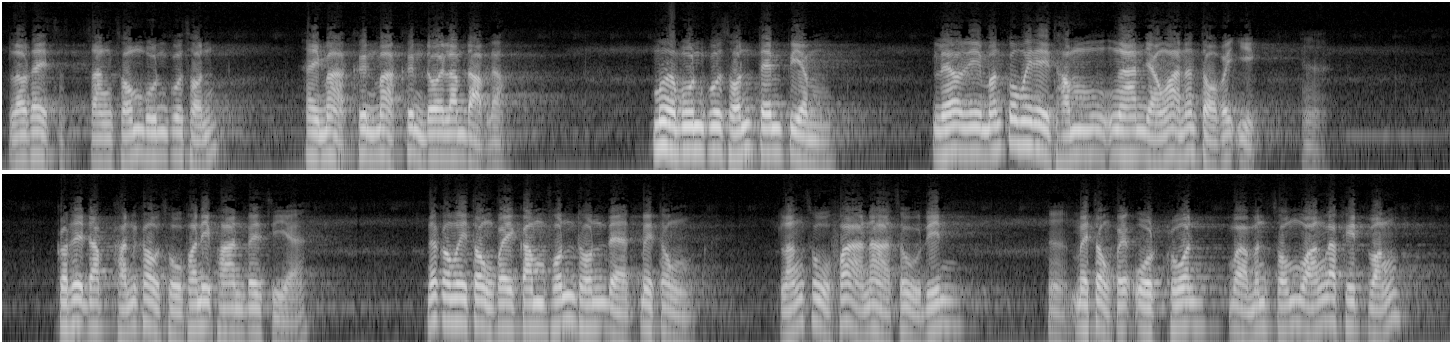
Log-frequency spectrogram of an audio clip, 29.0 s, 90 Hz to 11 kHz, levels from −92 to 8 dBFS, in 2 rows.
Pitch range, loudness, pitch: 130-145 Hz, -16 LUFS, 135 Hz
